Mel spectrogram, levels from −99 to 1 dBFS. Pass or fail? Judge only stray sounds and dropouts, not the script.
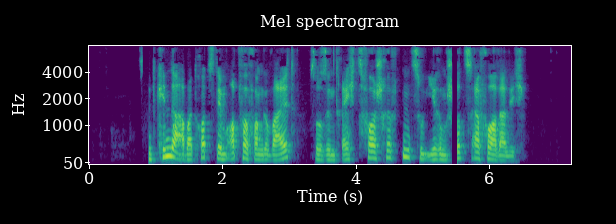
fail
